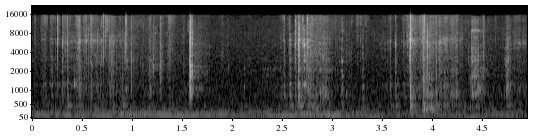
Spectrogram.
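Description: A utility knife slices pieces off a solid white soap bar held in the fingers. Quiet, steady scraping with a low hum underneath is broken by three sharp, bright cutting snaps.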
